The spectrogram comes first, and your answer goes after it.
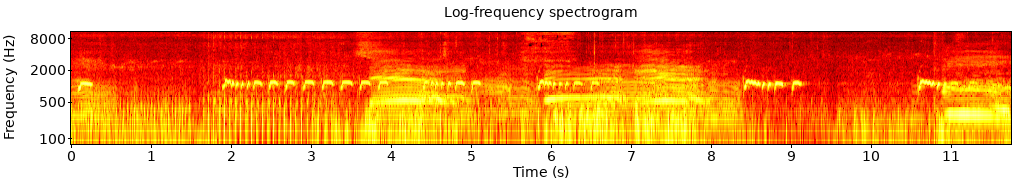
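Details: Dozens of cattle being herded across the countryside, a run of rapid high whistled trills, then a series of long wavering moos from several animals, more whistled trills in between.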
